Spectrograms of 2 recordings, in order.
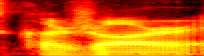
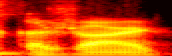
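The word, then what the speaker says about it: Kjær: pronounce uh kier stevie p has his own pronunciation maybe you're new here but it's kajar it's kajar to uh just like channel blue but yeah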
